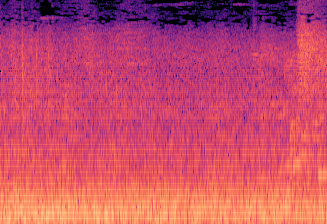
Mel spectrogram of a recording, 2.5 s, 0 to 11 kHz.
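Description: Steady low rumble inside a moving 2007 New Flyer D40LFR diesel city bus: engine drone mixed with road noise in the passenger cabin.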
